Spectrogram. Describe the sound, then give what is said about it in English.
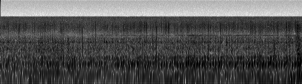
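A car engine rumbles steadily at idle, fairly loud, with a low mechanical clatter; it swells slightly near the end as the car comes to a stop. No voices. “Go a little more, then stop. We'll walk the rest of the way.”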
